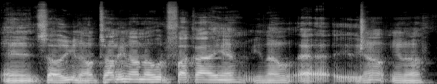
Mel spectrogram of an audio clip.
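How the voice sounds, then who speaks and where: A man's voice: sits low, expressive, normal speed, slight background noise. A middle-aged American man telling stories casually and in slang, in a rambling way that often repeats phrases. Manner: rambling, repeats phrases, chuckles while reminiscing. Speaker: music producer and storyteller. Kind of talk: casual storytelling monologue, slangy and profane.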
